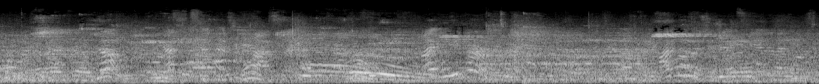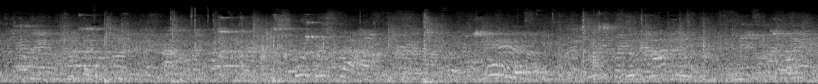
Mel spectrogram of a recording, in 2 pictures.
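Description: Indoor hockey game in a large echoing hall: voices of players and spectators overlapping, with sharp knocks of sticks on the ball and the ball off the boards scattered through.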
